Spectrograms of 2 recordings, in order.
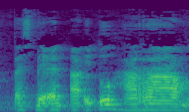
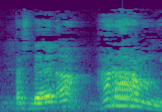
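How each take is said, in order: First: Said in the usual way. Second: High, loud, drawn-out HARAM; mock fiery preacher. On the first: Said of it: "nggak perlu pakai nyentak-nyentak". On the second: Host shows friends how habaib preach, mock high-pitched shout. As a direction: imitate a preacher thundering the last word, half laughing. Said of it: "ciri khas habaib kalau ceramah begitu".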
